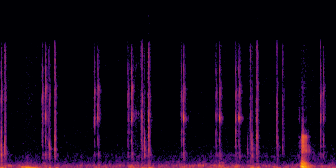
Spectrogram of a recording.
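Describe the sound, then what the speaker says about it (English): Fingers type on a computer keyboard, heard as scattered light clicks and taps in irregular bursts with brief pauses and one louder thump near the end; close, quiet and alone. "Let's see if I can do it on my keyboard."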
